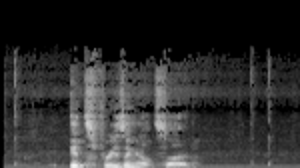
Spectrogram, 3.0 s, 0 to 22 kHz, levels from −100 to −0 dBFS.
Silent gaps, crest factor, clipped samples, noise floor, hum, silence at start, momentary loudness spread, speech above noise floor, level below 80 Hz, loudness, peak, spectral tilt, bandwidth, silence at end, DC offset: none; 20 dB; under 0.1%; -58 dBFS; none; 0.7 s; 8 LU; 39 dB; -58 dBFS; -19 LUFS; -2 dBFS; -4 dB/octave; 15 kHz; 1.1 s; under 0.1%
